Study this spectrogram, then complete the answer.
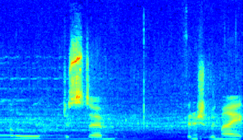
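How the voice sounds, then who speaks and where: A soft-spoken woman against noticeable background noise. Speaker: vlogger. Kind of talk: vlog monologue. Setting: outdoors by a river.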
